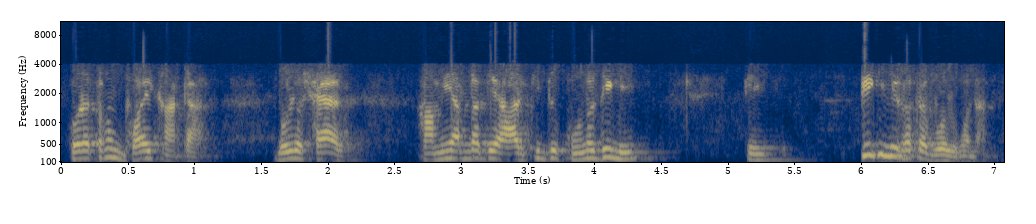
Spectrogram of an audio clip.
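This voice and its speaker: Husky high-voiced older man telling stories. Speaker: podcast guest, private tutor. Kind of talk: first-person oral ghost storytelling. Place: remote call to a podcast. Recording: dull, lo-fi phone call recording.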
